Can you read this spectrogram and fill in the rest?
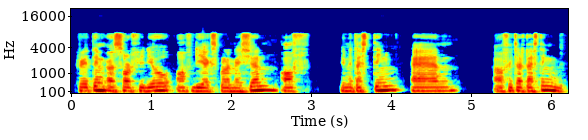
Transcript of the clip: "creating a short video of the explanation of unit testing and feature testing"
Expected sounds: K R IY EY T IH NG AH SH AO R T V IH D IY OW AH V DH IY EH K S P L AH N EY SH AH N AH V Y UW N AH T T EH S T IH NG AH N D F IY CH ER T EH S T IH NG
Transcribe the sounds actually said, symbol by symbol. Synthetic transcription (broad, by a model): K R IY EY T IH NG AH S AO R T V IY D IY OW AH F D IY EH K S P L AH N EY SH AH N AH F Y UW N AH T T EH S T IH NG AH N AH F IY CH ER T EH S T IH NG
